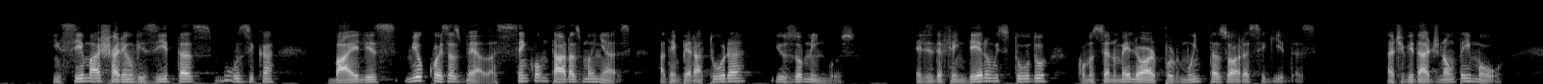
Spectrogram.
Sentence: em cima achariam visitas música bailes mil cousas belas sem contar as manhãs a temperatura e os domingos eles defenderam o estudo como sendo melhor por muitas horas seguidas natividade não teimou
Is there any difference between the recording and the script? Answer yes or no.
no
